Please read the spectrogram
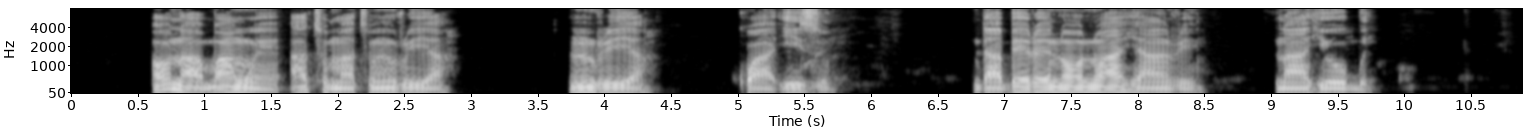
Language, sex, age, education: Igbo, male, 30-45, tertiary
